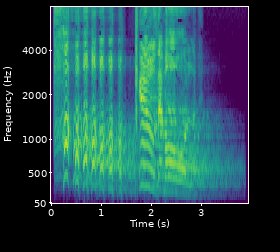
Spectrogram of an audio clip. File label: announcer, vo, killstreak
